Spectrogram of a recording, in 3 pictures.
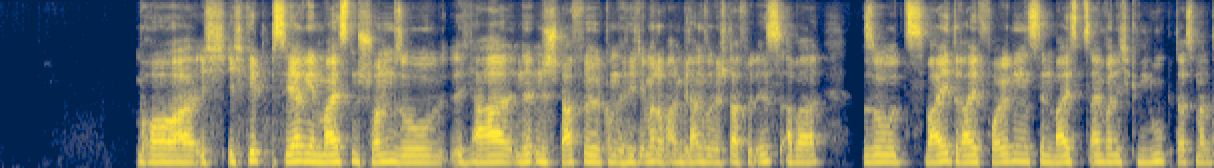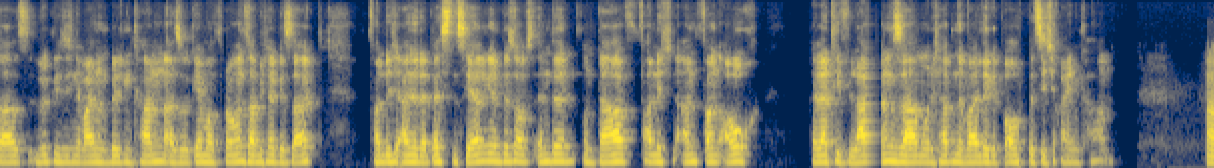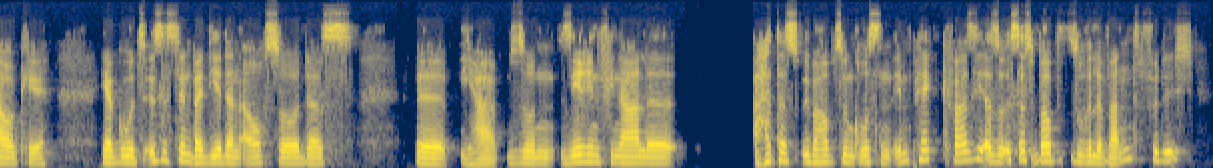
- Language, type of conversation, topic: German, podcast, Was macht ein Serienfinale für dich gelungen oder enttäuschend?
- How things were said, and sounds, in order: other background noise; in English: "Impact"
